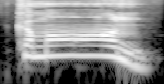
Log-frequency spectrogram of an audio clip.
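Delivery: high, loud joyful calling; a beaver shouting the good news; excited shout. A narrator's reading. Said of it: "cried Mister Beaver".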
